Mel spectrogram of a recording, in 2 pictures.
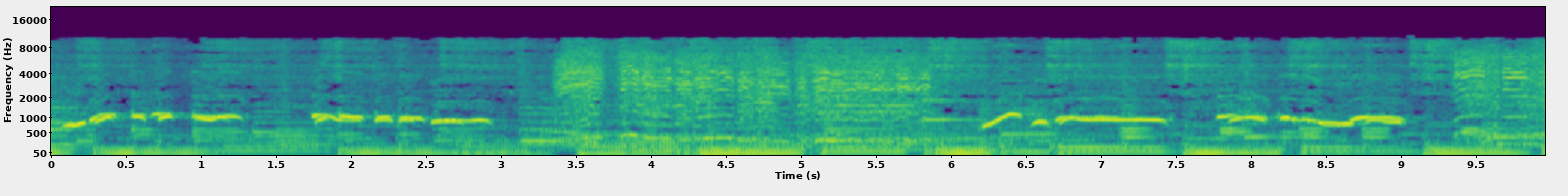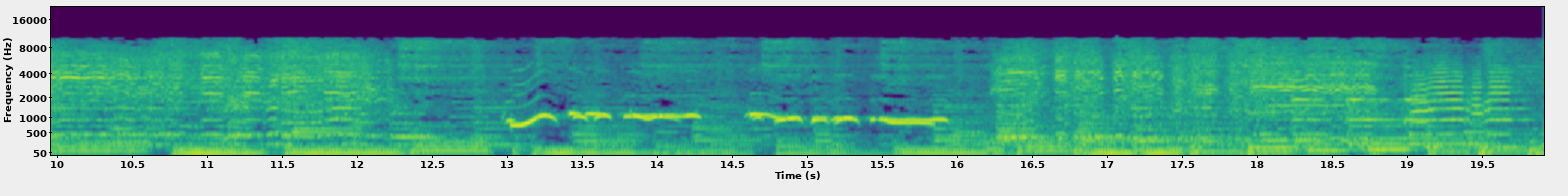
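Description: A jaunty tune played on a sliding, swooping swanee whistle, joined in bursts by buzzy kazoos over a steady band accompaniment, loud and continuous with no talking.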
